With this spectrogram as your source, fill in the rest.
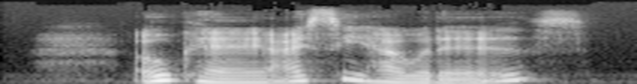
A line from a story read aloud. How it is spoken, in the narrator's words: Ed replied, eyes narrowed playfully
